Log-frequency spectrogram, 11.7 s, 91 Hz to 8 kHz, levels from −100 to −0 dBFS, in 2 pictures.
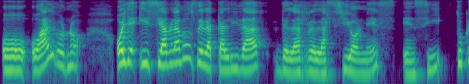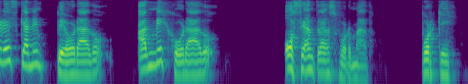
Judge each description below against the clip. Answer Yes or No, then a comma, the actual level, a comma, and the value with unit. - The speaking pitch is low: No, high, 195 Hz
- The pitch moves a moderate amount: No, wide, 7.8 semitones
